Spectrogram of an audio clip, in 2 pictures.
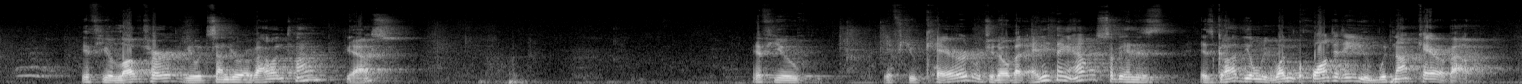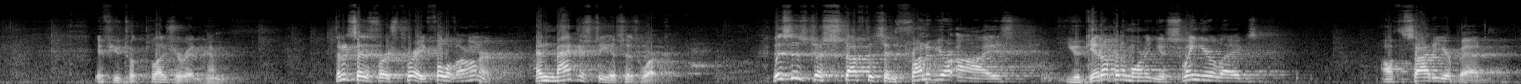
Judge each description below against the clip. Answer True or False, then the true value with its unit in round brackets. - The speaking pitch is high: False (140 Hz)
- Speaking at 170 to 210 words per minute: False (160 wpm)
